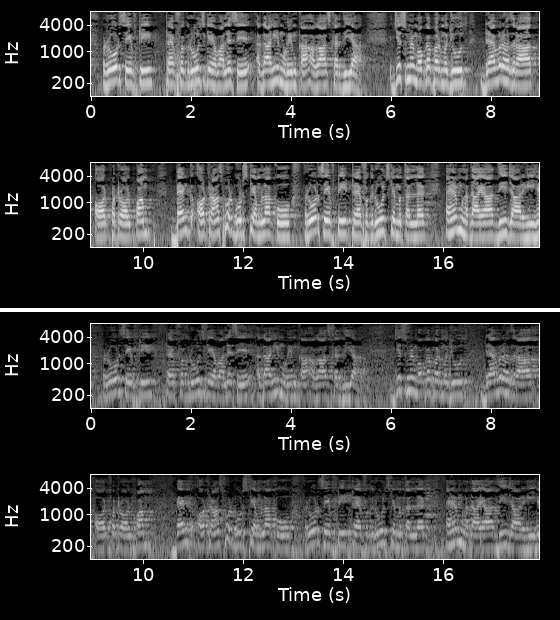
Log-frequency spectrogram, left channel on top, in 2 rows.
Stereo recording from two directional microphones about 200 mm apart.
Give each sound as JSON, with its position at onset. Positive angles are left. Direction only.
{"t": 0.3, "sound": "speech", "side_deg": 45}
